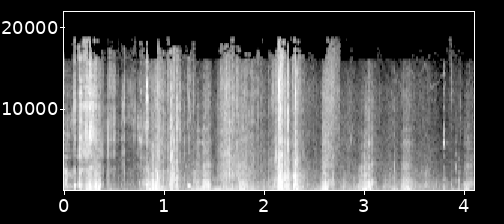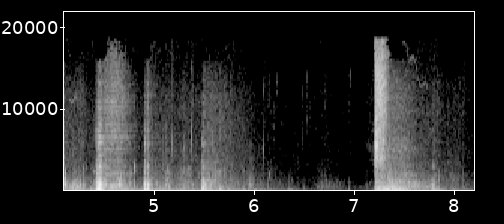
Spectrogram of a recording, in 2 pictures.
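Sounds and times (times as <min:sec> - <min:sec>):
tangy Doritos chips being bitten and chewed: 0:00.0 - 0:05.5.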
